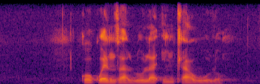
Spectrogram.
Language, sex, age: Xhosa, male, 31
